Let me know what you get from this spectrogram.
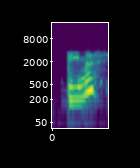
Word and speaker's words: Bemis: Do I have the pronunciation of Polly's last name even close to correct? – Bemis? Yes, absolutely.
